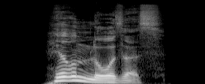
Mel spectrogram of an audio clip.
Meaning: strong/mixed nominative/accusative neuter singular of hirnlos
- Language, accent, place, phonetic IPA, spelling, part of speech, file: German, Germany, Berlin, [ˈhɪʁnˌloːzəs], hirnloses, adjective, De-hirnloses.ogg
